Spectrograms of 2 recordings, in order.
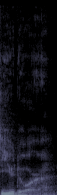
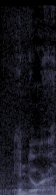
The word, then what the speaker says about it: Eudora: It's Eudora, not Endora. I think I'm saying Endor like I'm at Star Wars, but I think it's Eudora.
